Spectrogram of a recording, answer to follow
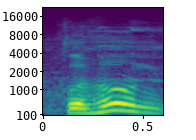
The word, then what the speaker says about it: Calhoun: Funk comes out and Calhoun comes in as I was corrected during the intermission that I was saying the name wrong Thomas's shot is off clahoon brings the ball down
